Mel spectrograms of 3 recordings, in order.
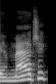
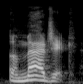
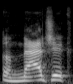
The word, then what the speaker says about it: Imagic: this company name, but from what I've been able to find, it has been pronounced Imagic, so we have to assume that it's halfway between like Imagine and Magic.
